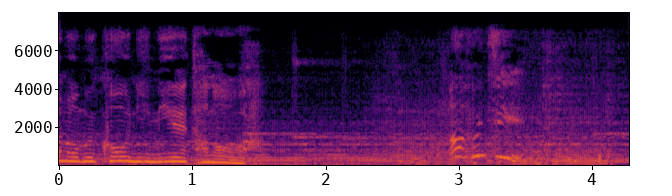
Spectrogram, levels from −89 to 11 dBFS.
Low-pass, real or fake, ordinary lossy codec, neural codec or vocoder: 7.2 kHz; fake; none; vocoder, 22.05 kHz, 80 mel bands, Vocos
